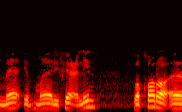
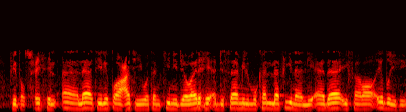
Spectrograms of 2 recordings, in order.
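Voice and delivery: ordinary talk, nothing marked

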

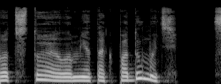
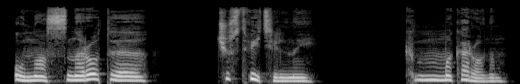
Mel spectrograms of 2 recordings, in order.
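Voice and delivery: confused, bewildered mumble, lost and unsure. Narrator reading Gvent's line after his companion faints, a confused mumble. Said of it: "растерянно промямлил".

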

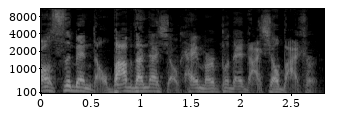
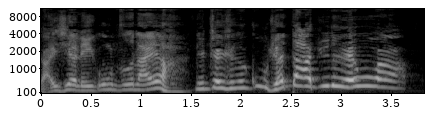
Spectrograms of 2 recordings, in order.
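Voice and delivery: very high, loud, sobbing, tearful voice; 12 semitones higher, 8 dB louder than usual. A character thanks someone through tears, crying while thanking. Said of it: "哭还没忘了感谢李白呢".

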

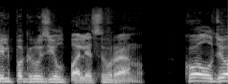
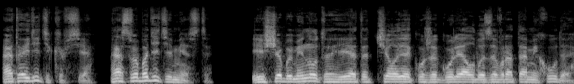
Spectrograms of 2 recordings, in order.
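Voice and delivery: ordinary delivery

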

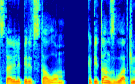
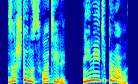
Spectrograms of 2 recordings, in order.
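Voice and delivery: thin, very high, unafraid, fearless voice; 13 semitones higher than usual. Detained with others, she protests to the sergeant and captain, thin but fearless. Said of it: "тонко, но безбоязненно сказала".

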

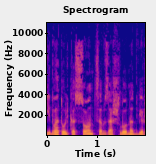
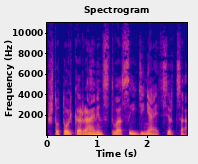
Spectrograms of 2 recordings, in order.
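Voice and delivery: plain

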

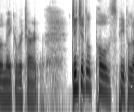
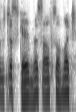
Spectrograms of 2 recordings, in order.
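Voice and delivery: usual speaking voice

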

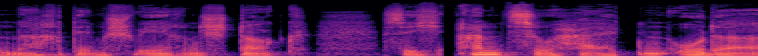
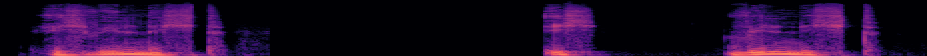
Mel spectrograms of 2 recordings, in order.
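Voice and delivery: clumsy, stumbling, high, halting stammer; 6 semitones higher than usual. Pressed by a woman to speak, a man finally answers, stammering awkwardly. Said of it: "stammelte er endlich unbeholfen".

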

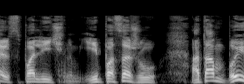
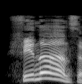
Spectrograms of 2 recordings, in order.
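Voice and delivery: shrill, very high-pitched yell; 11 semitones higher, 3 dB louder than usual. Questioned about the money, the sleepwalker shouts back. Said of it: "закричал лунатик".

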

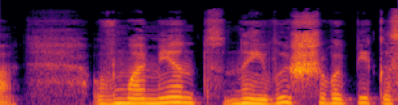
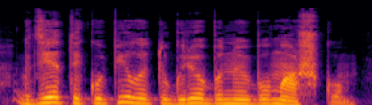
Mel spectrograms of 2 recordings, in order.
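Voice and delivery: usual speaking voice

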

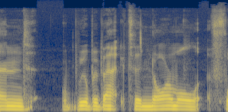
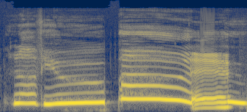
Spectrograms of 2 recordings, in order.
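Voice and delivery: very high, loud, stretched out like a yawn; 7 dB louder than usual. Saying a sign-off asked to be extra long, sounds like yawning. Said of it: "Sounds like you're yawning".

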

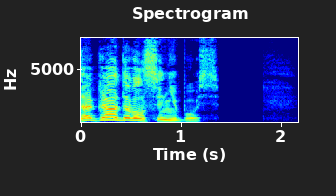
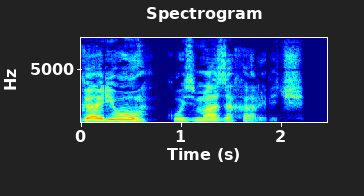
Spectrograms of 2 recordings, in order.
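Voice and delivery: usual speaking voice

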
